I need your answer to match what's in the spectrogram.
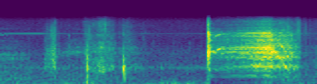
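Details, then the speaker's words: Wood-gas generator with a new engine and a newly fitted starter motor, its port ground out to fit. A few clunks, then a high free-spinning whir rising about a second with no cranking beat. The starter spins but does not engage the flywheel. "for some reason though it's not turning the engine don't know why oh yeah flywheel"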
